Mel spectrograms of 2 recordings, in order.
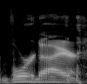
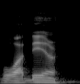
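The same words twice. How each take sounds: First: It is said with plain American-English sounds. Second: It is said with French-style sounds. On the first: "in Wyoming they call it voir dire" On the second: "depending on how good your French accent is"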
